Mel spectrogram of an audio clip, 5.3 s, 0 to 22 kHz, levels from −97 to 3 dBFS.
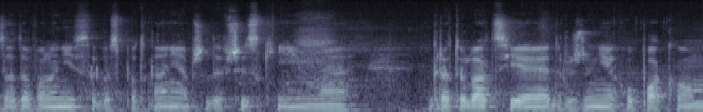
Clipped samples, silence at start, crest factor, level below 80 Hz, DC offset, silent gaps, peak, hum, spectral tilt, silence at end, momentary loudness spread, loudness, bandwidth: under 0.1%; 0 s; 20 dB; -62 dBFS; under 0.1%; none; -10 dBFS; none; -4 dB/octave; 0 s; 8 LU; -30 LUFS; over 20 kHz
